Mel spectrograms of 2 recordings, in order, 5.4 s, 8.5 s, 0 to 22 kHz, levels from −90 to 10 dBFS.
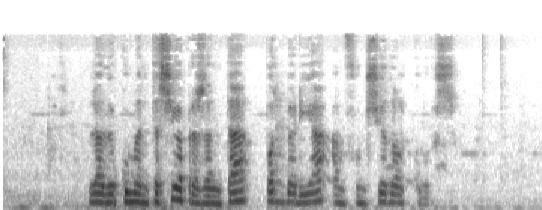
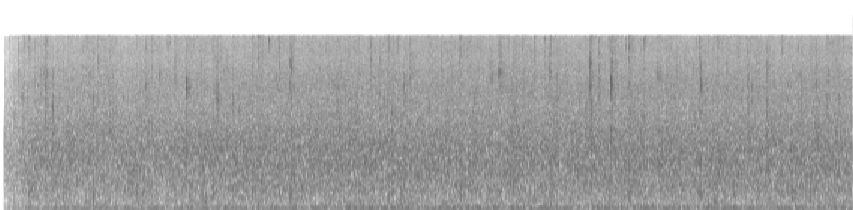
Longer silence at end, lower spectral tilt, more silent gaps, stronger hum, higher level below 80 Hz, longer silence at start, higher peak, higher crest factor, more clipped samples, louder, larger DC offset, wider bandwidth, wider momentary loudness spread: first, 0.9 s vs 0 s; first, -5.5 dB/octave vs -1 dB/octave; neither; neither; about the same, -46 dBFS vs -46 dBFS; first, 0.2 s vs 0.05 s; about the same, -4 dBFS vs -6 dBFS; second, 18 dB vs 26 dB; neither; first, -20 LUFS vs -29 LUFS; neither; about the same, 11.5 kHz vs 11.5 kHz; first, 16 LU vs 3 LU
